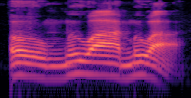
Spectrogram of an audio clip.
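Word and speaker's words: ʻOumuamua: able to pronounce this o u m UA M UA oh mua mua and the numerous social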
